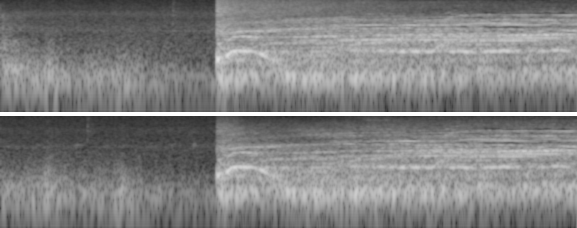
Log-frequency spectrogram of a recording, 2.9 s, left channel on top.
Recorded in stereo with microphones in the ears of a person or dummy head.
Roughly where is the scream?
Left.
